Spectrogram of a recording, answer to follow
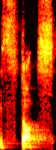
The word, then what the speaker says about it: Stutz: Hablábamos de eh Stots. Stots es una película que también está en Netflix. Se escribe stutz.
